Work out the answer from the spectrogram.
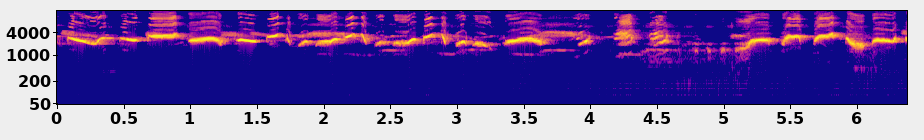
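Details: Chinese hwamei of the 'ngũ trường' type singing as it dances; a rich continuous stream of warbled, looping whistles with sharp clicking notes mixed in and a brief pause midway.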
